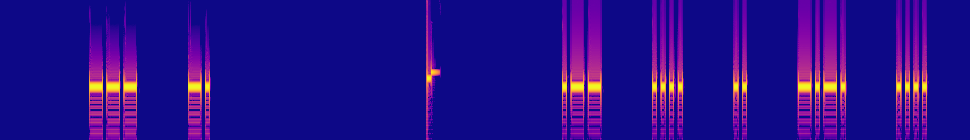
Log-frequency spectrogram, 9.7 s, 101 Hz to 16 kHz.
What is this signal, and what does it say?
Morse code, heard as a keyed tone, about 27 wpm, spaced as for 13 wpm, 690 Hz. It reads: ON WHICH
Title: 4x Character Spacing - Top 100 Words - 28wpm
